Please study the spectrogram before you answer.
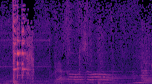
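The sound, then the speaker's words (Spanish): Glass bottles clinking as a nearly empty kitchen refrigerator is opened and a beer bottle is taken out; a short, bright burst of clinks comes early, followed by quieter ringing tones. “Juliet abre el frigorífico que está casi vacío por completo y coge una cerveza.”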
